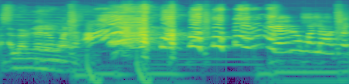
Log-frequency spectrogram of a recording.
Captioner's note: both laugh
